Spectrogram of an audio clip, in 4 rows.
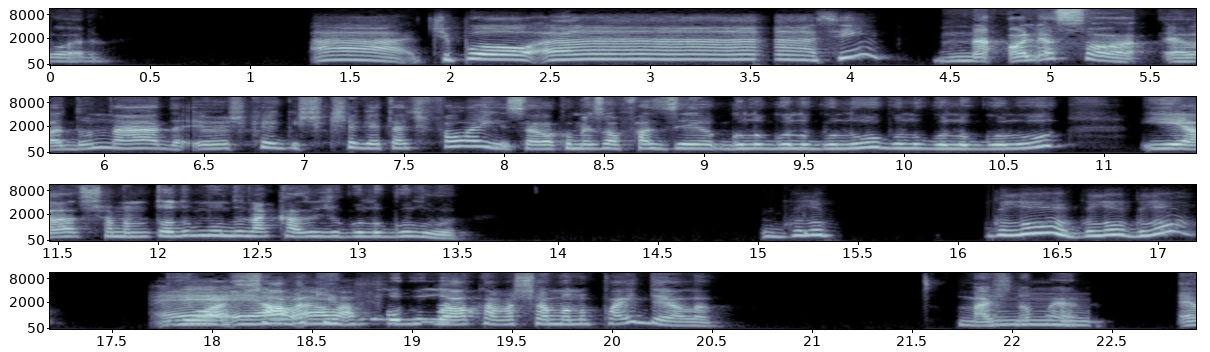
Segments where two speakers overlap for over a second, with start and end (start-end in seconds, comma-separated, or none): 17.8-19.2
